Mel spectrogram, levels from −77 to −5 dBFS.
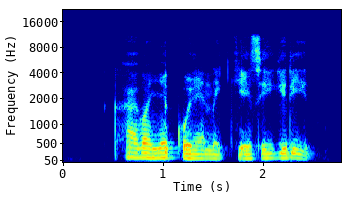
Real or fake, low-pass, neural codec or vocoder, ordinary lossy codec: fake; none; codec, 24 kHz, 3 kbps, HILCodec; none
